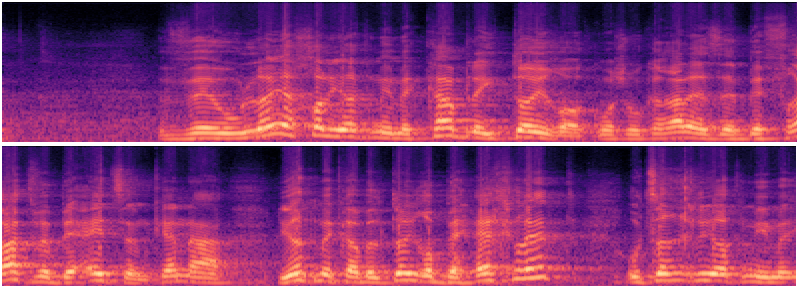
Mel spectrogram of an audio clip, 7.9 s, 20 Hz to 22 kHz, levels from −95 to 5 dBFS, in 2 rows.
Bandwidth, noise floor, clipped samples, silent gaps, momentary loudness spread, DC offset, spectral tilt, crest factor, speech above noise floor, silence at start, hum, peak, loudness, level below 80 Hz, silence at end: 14 kHz; -39 dBFS; 0.3%; none; 6 LU; under 0.1%; -6 dB/octave; 12 dB; 28 dB; 0 s; none; 0 dBFS; -12 LUFS; -46 dBFS; 0 s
